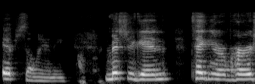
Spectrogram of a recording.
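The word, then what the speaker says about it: Ypsilanti: And you guys know I was like for the week past two weeks I've been in um Yipsilani. Um well my daughter said I'm saying it wrong. Ipsilani Michigan taking care of her.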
